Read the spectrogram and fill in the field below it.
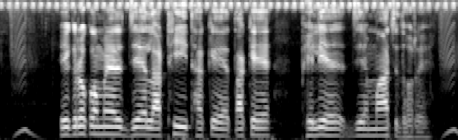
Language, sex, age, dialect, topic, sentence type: Bengali, male, 25-30, Jharkhandi, agriculture, statement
